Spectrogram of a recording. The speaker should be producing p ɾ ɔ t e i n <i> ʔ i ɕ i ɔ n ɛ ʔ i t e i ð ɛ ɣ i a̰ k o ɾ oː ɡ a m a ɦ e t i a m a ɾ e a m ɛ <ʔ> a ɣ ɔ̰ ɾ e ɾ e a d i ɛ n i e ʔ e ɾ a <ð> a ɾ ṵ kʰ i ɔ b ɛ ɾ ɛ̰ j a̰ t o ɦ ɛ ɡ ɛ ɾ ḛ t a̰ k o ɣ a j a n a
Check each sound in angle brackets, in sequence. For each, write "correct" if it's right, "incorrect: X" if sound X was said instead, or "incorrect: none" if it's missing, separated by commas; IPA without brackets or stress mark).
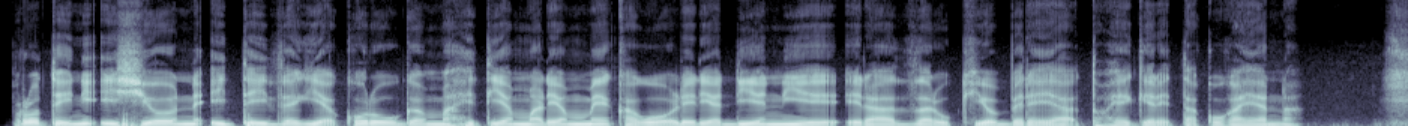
correct, incorrect: k, correct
